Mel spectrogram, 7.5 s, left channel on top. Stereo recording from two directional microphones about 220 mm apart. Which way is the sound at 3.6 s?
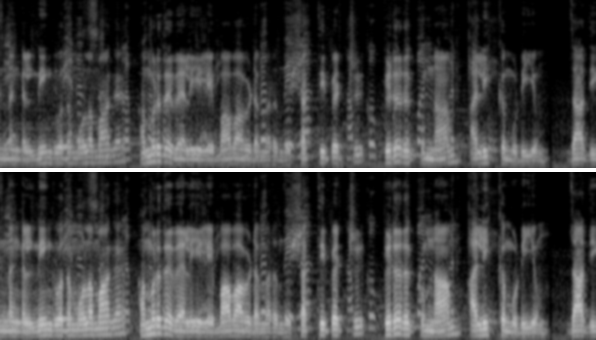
Centre (ahead or behind).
